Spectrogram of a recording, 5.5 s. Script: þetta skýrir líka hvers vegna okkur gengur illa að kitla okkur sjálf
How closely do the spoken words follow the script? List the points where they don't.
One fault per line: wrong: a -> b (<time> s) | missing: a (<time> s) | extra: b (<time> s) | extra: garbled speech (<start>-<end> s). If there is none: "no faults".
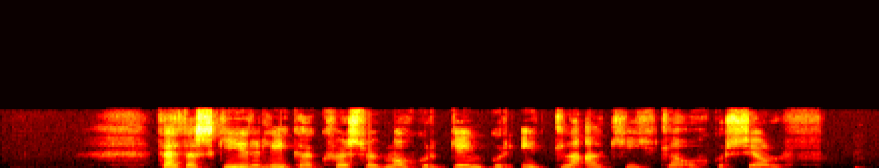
no faults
